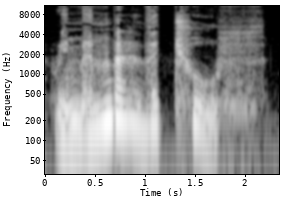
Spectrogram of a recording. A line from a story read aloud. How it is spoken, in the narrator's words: Yui hissed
